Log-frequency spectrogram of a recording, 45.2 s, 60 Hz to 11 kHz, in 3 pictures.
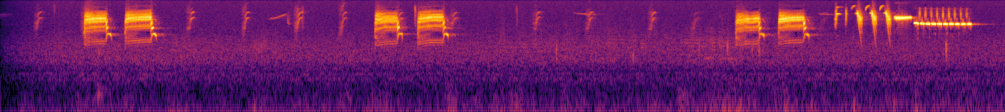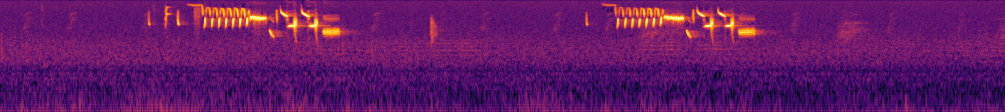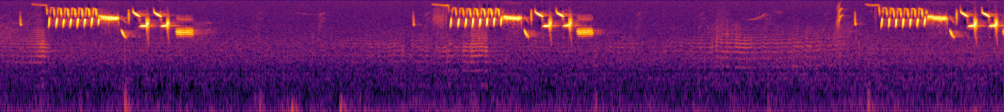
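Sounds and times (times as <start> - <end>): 
Bewick's wren calling: 0.5 - 3.0, 3.6 - 6.9, 9.7 - 14.8, 17.2 - 20.2, 23.8 - 26.4, 30.4 - 33.1, 36.3 - 39.1, 42.7 - 45.1.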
